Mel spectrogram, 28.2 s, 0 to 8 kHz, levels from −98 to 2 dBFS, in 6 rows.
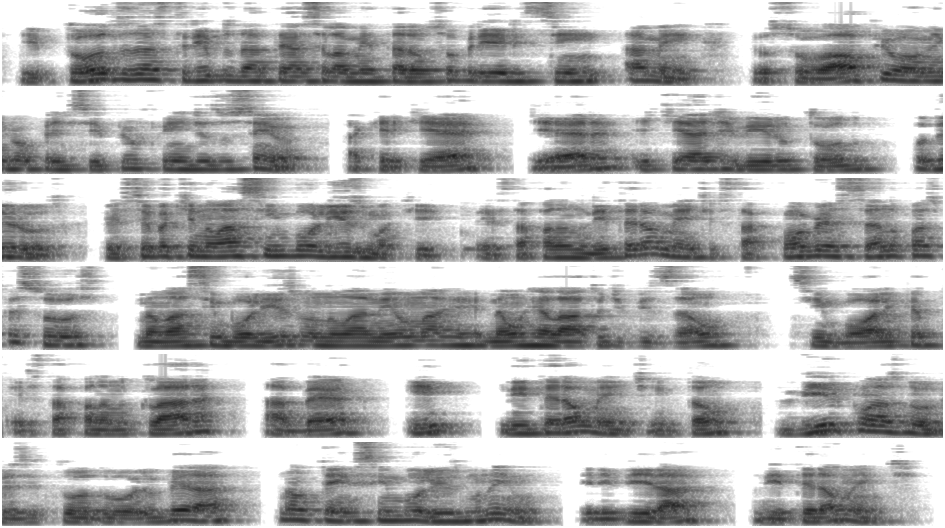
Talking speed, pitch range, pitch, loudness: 190 wpm, 110-140 Hz, 115 Hz, -22 LUFS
